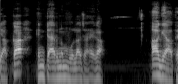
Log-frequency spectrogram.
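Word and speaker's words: interregnum: ठीक है, इंटैरनम, जी is silent, इंटैरनम बोलना, इंटैरगनम मत बोल देना।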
